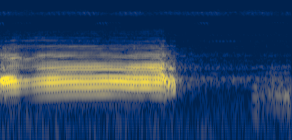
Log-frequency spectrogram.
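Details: A recorded African buffalo calf distress call, a loud, strained, nasal bawl over a second long, is played from speakers at a reserve to lure lions; lions can hear it from miles away.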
